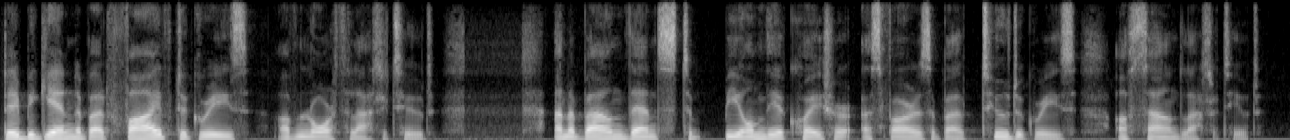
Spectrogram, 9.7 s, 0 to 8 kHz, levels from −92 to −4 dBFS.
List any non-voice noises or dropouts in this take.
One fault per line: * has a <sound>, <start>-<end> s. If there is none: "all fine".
all fine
